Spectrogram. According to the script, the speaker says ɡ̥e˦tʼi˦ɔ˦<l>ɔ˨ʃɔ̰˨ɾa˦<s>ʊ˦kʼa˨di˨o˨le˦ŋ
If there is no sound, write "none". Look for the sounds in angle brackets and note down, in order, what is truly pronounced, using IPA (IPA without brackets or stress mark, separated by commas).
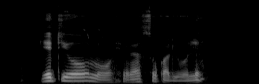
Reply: l, s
